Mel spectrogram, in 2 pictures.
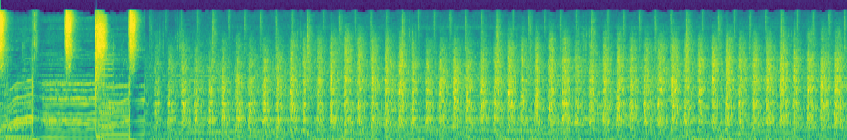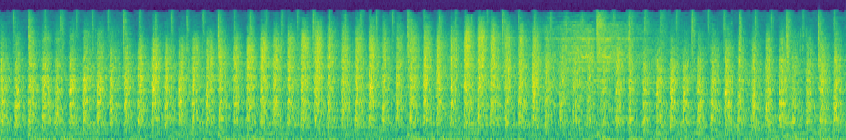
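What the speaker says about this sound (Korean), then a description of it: "차가운 불을 뿜는 증기기관차에서 불꽃이 튀고 굴뚝에서 나오는 증기가 아직도 지나간 시대에 살아있는 유물로 남아있다는 게 놀랍습니다" Steam locomotive running with steam pouring from its chimney, a loud, unbroken mechanical roar and rumble held steadily throughout after a few sharp knocks at the very start.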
